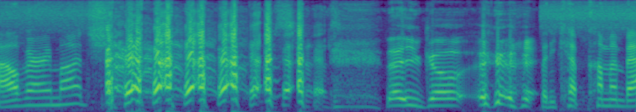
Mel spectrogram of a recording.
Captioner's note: laughing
